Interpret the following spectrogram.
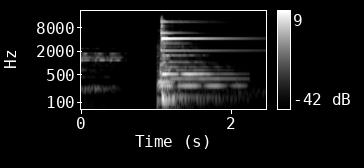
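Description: A single bell-like ding struck about a second in, ringing with several clear tones and fading away over about a second and a half.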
